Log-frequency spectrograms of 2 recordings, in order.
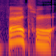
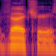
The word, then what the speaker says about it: VERTU: I finally found out that it's actually called VERTU and not VERTU, so if I pronounce it wrong during the review, I'm sorry.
